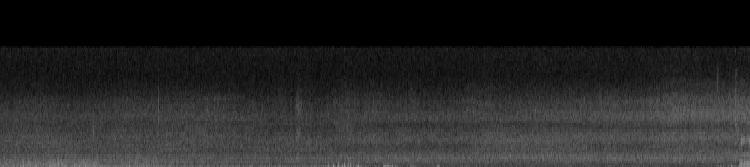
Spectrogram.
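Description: Wind buffeting the microphone over the steady wash of breaking sea surf, with the buffeting easing after about six seconds and leaving the surf hiss.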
